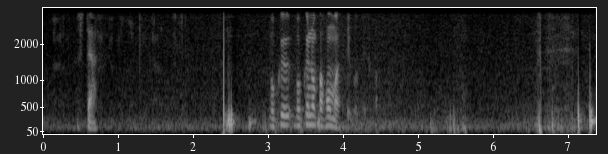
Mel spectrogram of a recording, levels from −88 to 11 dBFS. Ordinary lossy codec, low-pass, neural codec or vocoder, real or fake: none; 3.6 kHz; none; real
